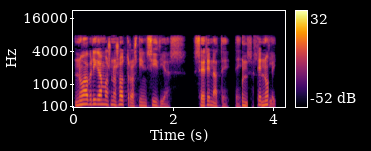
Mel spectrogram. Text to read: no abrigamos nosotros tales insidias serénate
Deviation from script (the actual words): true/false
true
